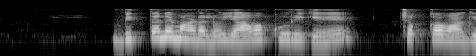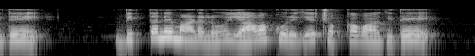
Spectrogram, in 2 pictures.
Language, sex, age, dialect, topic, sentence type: Kannada, female, 31-35, Dharwad Kannada, agriculture, question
